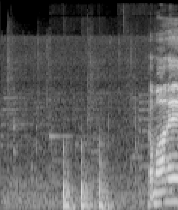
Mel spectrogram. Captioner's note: door knocks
